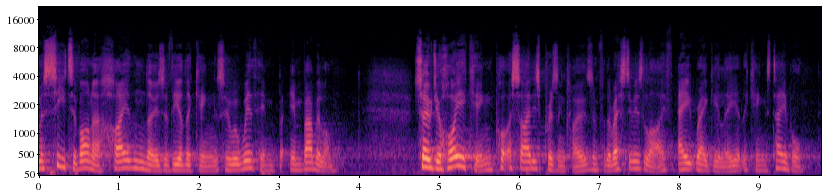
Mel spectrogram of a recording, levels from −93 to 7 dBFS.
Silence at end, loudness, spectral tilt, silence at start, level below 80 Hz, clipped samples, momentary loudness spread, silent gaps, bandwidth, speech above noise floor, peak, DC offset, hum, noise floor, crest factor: 0.2 s; -26 LUFS; -6 dB/octave; 0 s; -60 dBFS; under 0.1%; 14 LU; none; 10.5 kHz; 28 dB; -4 dBFS; under 0.1%; none; -54 dBFS; 22 dB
